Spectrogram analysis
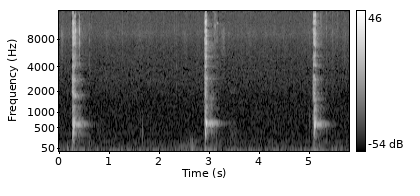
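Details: Three loud, abrupt hiccups after eating spicy food, each a sharp gulping catch about two to three seconds apart in a quiet room.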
